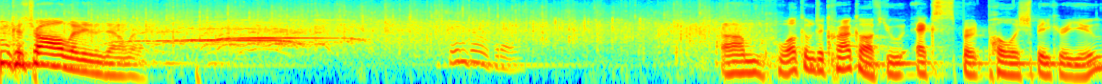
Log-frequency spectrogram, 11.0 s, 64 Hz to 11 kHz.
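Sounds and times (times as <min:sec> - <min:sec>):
audience applauding: 0:00.0 - 0:08.0.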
